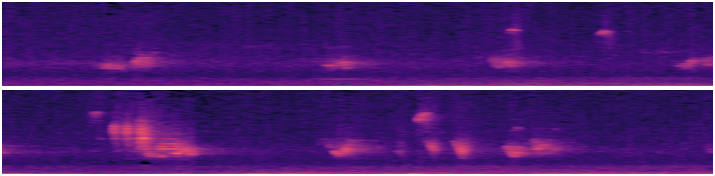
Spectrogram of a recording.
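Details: European goldfinch outdoors in nature: quiet, short high chirps and twittery notes, scattered irregularly with a few brief clustered bursts, over a soft low rumble of background noise.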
